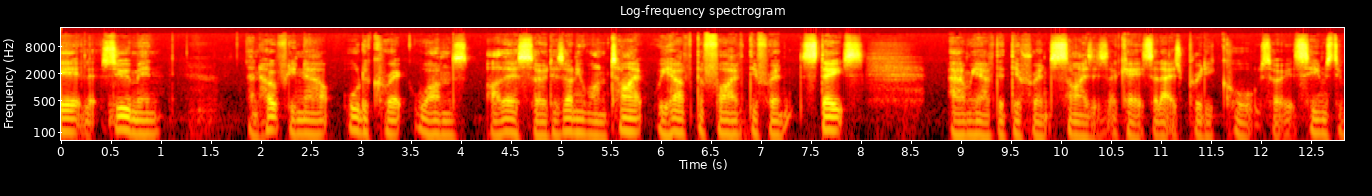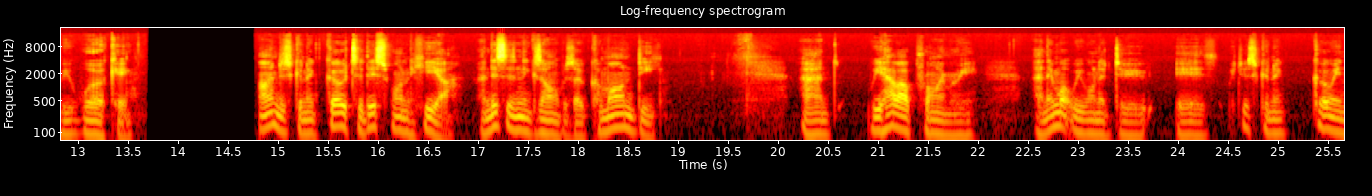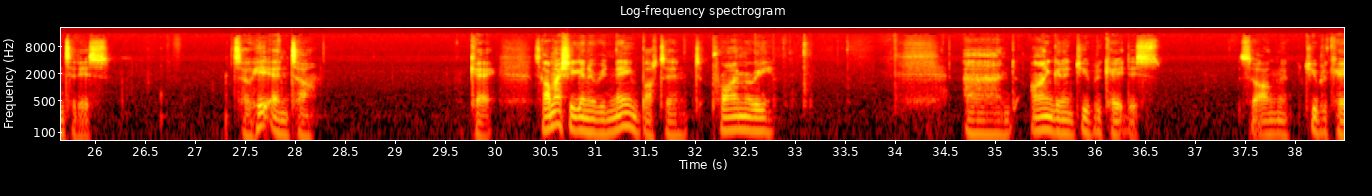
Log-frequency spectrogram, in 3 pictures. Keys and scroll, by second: 18.4 super+d, 31.9 shift+p.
